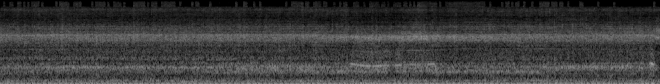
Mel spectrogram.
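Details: Slot car after pinion replacement and top plate tightening, run on bench: high motor whine with steady scraping hiss because the car was not seated correctly and the rear tire rubbed the post; amp draw about 0.06.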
